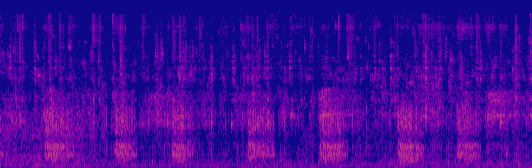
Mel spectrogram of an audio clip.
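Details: Puff, a little female Highland Lynx cat, purring in close ASMR audio; about seven throaty pulsing surges arrive every one to two seconds, each a grainy rumble, over a constant low electrical hum.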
